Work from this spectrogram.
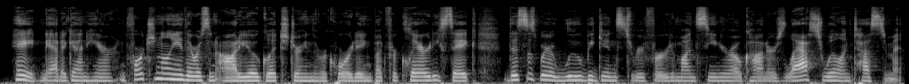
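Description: Female podcast host, lowish register, noticeable fry, informal and expressive. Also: a little fast, few pauses. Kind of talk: conversational podcast hosting.

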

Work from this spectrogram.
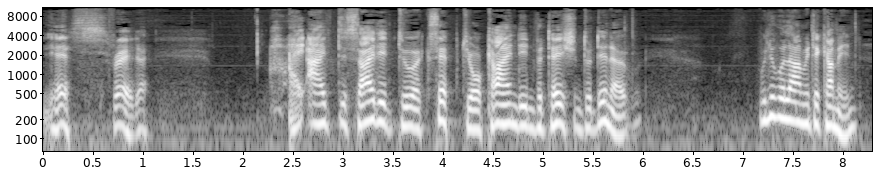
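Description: An actor playing a reformed old miser, contrite and generous, effusive and stammering in a radio drama. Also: male voice, a little high, a little slow, long pauses, fairly bright tone. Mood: humble, tender. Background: background music.

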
